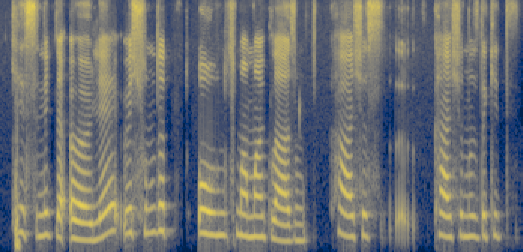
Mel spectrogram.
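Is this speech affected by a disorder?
Yes: stuttering; familial stuttering, mother also stutters, stuttering center around age 13, joined Kekemeler Derneği at 25-26; asks listeners to wait until words come out; here repeated sounds, blocks.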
